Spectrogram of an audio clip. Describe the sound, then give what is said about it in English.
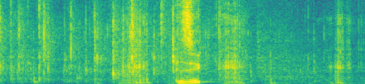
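A bag of grain-free chili lime chips crinkles and rustles in a quick burst of crisp, papery crackles, peaking briefly before settling into softer crinkling. “This is grain-free chili lime chips.”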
